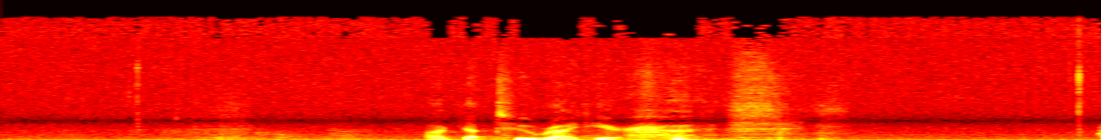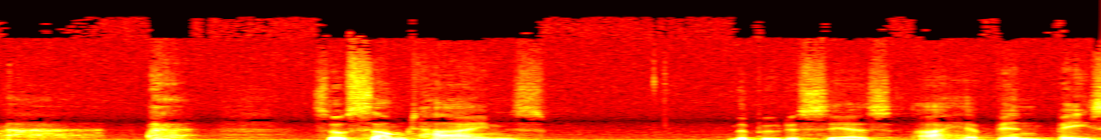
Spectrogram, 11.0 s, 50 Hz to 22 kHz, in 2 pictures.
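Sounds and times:
speech: 0:02.1 - 0:04.0, 0:07.1 - 0:08.3, 0:09.2 - 0:11.0
rough coughs: 0:05.5 - 0:06.6.

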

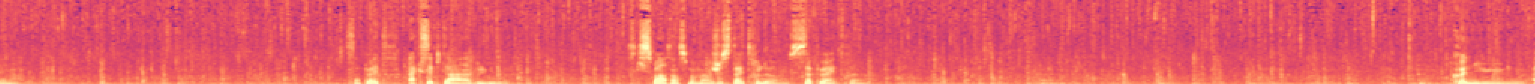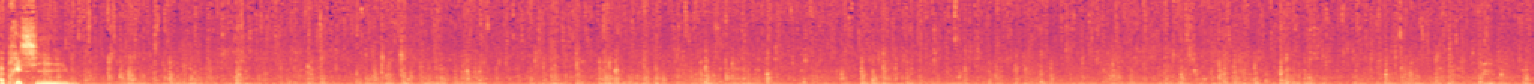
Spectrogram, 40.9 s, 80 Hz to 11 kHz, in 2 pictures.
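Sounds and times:
steady rain pattering on surfaces: 0:00.0 - 0:40.9
speech: 0:04.7 - 0:07.0, 0:08.6 - 0:11.8, 0:19.5 - 0:21.7.

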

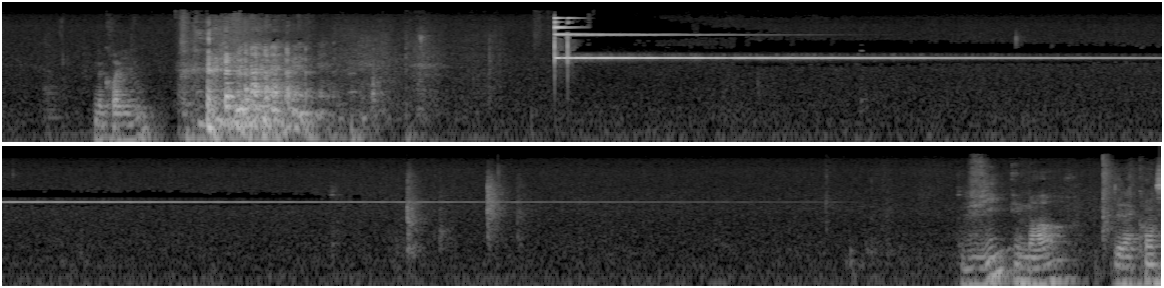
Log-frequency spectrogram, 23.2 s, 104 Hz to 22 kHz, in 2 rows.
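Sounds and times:
speech: 0:01.0 - 0:03.3, 0:22.8 - 0:23.1
laughter: 0:01.8 - 0:03.7
single bell struck and ringing out: 0:05.6 - 0:20.1.

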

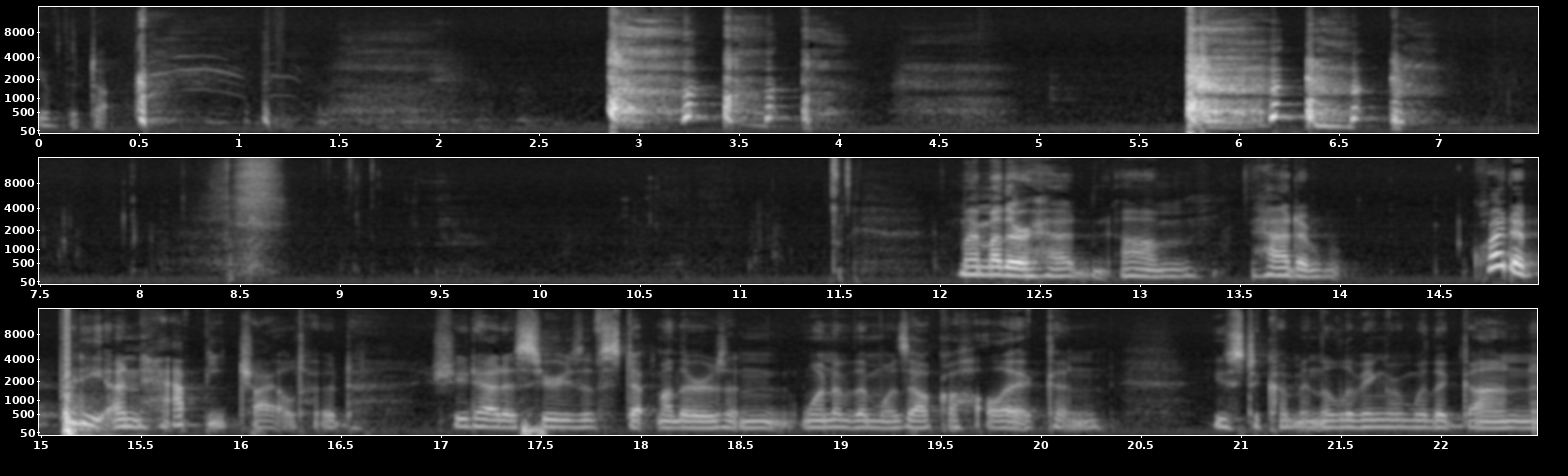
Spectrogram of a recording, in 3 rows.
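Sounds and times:
speech: 0:00.0 - 0:00.8, 0:12.1 - 0:22.4
quiet breathing: 0:01.4 - 0:02.3, 0:04.3 - 0:05.0, 0:10.6 - 0:12.1, 0:16.6 - 0:17.0, 0:20.4 - 0:20.9
person coughing in harsh fits: 0:02.9 - 0:04.2, 0:05.8 - 0:07.1.

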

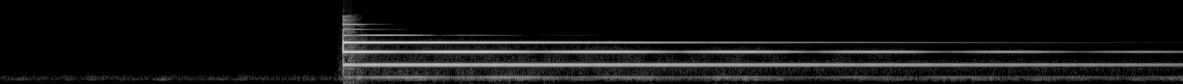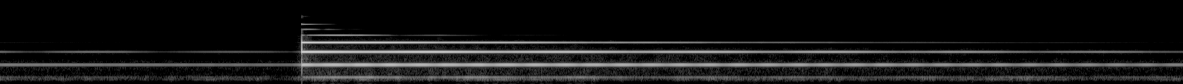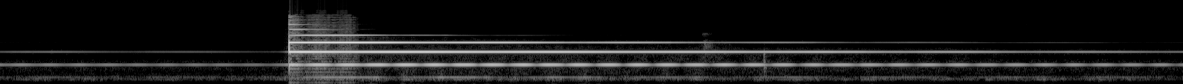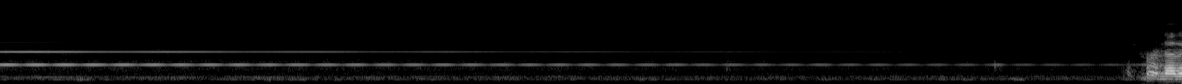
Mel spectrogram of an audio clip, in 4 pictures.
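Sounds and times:
meditation bell ringing: 0:03.4 - 0:47.2
speech: 0:47.0 - 0:47.2.

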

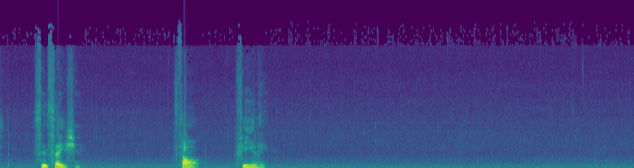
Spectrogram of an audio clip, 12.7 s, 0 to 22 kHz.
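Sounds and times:
steady rain: 0:00.0 - 0:12.6
speech: 0:00.8 - 0:01.7, 0:03.6 - 0:04.0, 0:04.8 - 0:05.4.

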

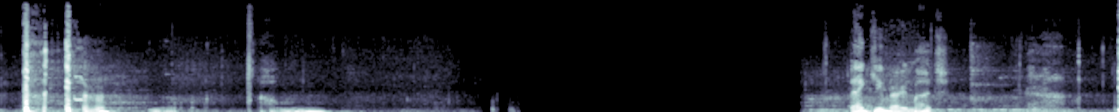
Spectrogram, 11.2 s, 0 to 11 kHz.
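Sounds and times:
person coughing: 0:00.2 - 0:01.4
speech: 0:00.8 - 0:02.0, 0:08.5 - 0:09.6.

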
